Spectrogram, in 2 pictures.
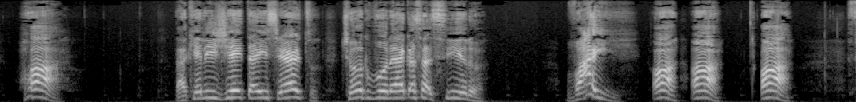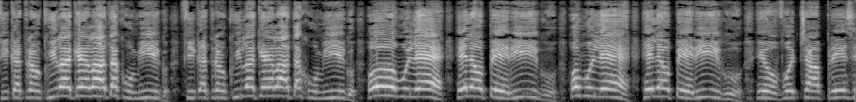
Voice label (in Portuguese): acapella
